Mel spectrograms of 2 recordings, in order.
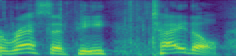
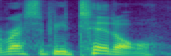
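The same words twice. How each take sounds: First: Said in the usual way. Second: "tittle" said with a short i, rhyming with little; misspelling read literally. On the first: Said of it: "Actually, she wrote the recipe, uh, recipe tittle". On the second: Shown as a demonstration. Pointing out her typo, "tittle" with a short i. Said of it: "Actually, she wrote the recipe".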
